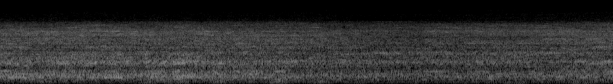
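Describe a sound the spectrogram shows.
A hair dryer blows air with a steady, loud whoosh.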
